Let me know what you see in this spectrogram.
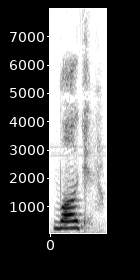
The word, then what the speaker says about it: walk: Walk. W-A-L-K. – Are you sure? – Yeah. – Okay. So L is silent here as well.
